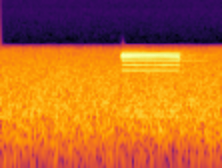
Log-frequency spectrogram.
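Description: A single short beep, a buzzer- or horn-like tone lasting just over half a second, a little past halfway through, above a steady background hiss.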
